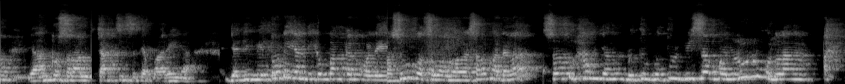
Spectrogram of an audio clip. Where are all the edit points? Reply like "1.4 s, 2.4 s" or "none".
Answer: 0.9 s, 2.1 s, 3.9 s, 5.4 s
